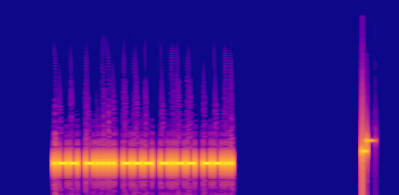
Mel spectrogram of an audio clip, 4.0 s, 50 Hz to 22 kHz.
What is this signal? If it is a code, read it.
Morse code, heard as a keyed tone, about 44 wpm, 700 Hz. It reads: W6OYZ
